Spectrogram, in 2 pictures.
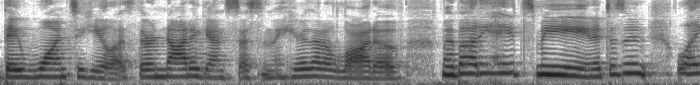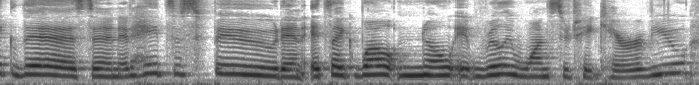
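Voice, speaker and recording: A woman with a fairly high pitch and a normal speaking voice. She talks at a moderate pace with ordinary pitch variation. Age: 30s. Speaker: fitness and faith coach for women. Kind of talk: casual interview.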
